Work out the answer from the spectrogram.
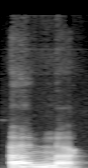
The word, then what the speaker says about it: hamac: This apostrophe indicates an aspirated H. Both links are in the description. En haut, un hamac.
